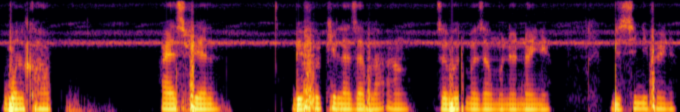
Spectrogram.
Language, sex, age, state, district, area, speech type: Bodo, male, 18-30, Assam, Chirang, rural, spontaneous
